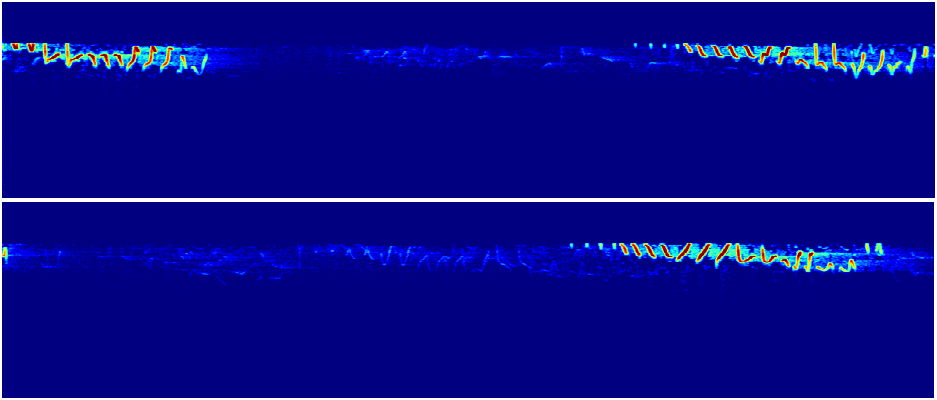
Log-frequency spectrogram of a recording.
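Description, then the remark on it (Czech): A willow warbler sings three separate phrases, each a sweet, rapid run of notes that slides gently downward, with clear pauses between them and no other sounds around. “Jejich zpěv připomíná zpomalený zpěv pěnkavy obecné, znějící z velké dálky.”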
